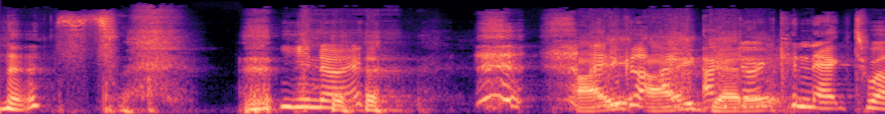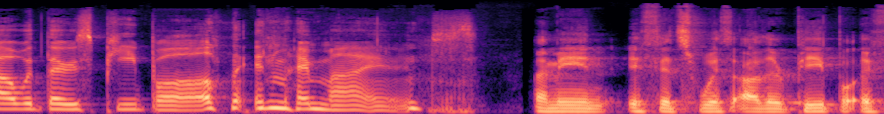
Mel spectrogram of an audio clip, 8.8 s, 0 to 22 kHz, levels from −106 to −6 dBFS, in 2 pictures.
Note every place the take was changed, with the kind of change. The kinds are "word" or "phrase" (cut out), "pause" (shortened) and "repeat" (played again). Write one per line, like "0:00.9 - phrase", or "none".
none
